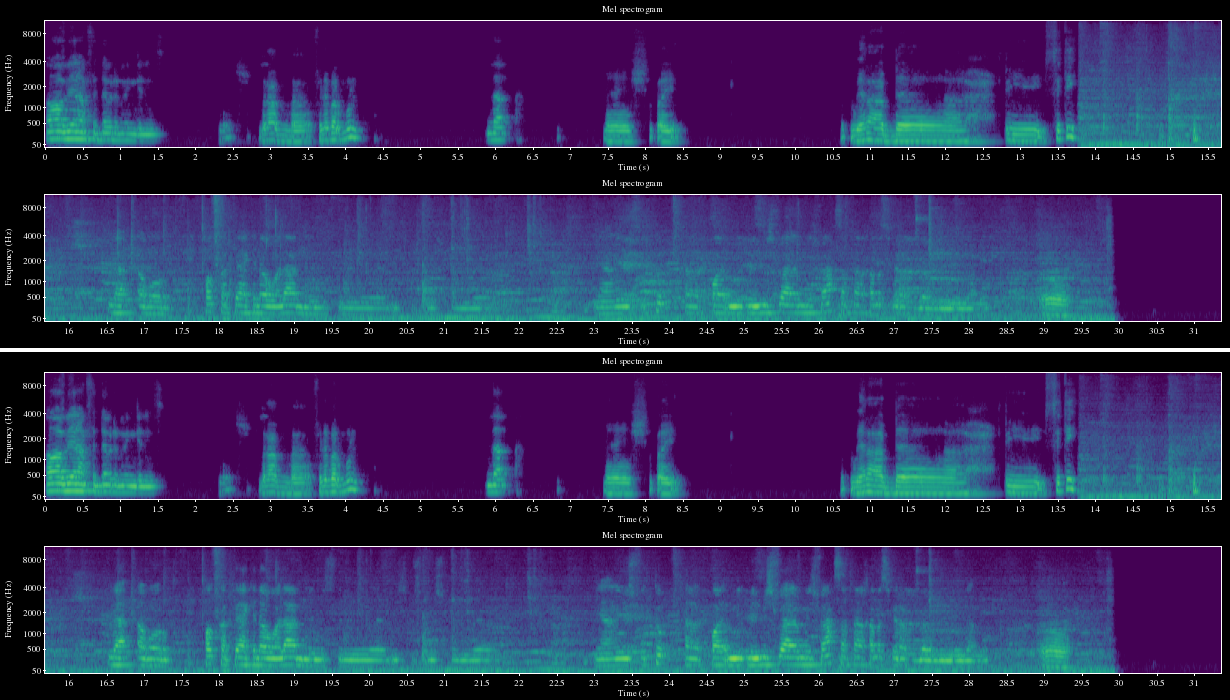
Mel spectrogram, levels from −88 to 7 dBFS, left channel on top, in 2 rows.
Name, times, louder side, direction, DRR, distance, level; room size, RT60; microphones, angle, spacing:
voice 1, 0.0-1.5 5.9-6.2 16.5-17.4 17.8-21.8 23.0-28.3, right 4 dB, 85° right, 0.5 m, -28 dB
voice 2, 2.9-4.2 7.4-8.5 10.7-13.8 15.3-15.4 28.9-29.4, equal, 20° right, 0.5 m, -29 dB
sound 1, 13.8-29.9, left 1 dB, 30° left, 0.6 m, -39 dB
2.3 x 2.1 x 3.0 m
head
